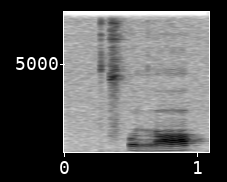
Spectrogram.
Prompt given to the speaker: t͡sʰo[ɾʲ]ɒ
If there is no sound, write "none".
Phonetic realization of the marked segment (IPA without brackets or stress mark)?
r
